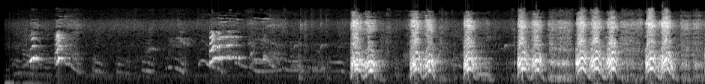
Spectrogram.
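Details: Pet dogs whining in high, bending tones for four seconds, then breaking into loud, sharp barks roughly every second, the whines continuing underneath.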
